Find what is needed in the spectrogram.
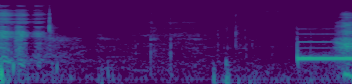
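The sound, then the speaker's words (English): Quiet room noise and a few soft clicks, then a loud, steady electronic phone ring tone of a speakerphone call about a Craigslist ad starts near the end and holds, sounding tinny as if played through a phone speaker. “Do you think he actually is anticipating a phone call?”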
